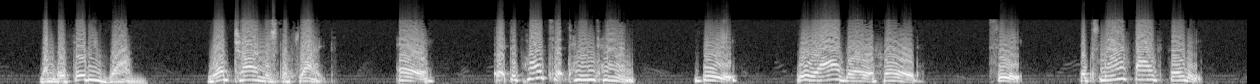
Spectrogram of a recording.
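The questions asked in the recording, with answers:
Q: What time is the flight?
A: A: It departs at 10:10.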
